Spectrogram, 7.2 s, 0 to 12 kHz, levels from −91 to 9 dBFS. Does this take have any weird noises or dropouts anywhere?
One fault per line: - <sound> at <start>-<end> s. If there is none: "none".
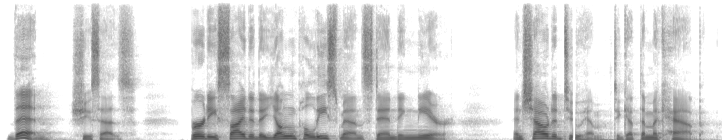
- dropout at 5.7-5.8 s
